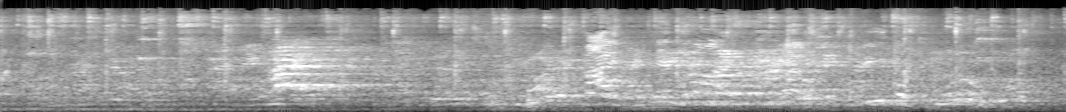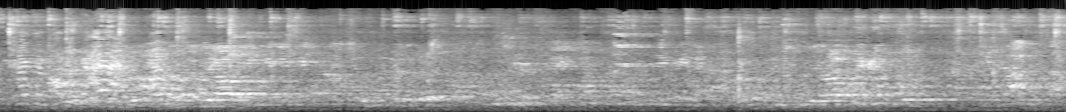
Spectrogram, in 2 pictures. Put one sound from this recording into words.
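Ping-pong balls click and tap on tables and paddles.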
